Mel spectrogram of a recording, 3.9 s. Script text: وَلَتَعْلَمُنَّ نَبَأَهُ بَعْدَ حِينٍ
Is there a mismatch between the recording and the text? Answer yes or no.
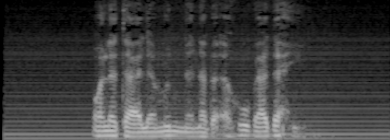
no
